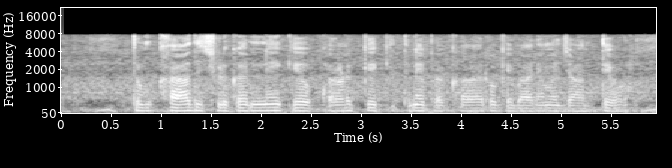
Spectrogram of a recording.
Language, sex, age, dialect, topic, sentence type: Hindi, male, 25-30, Kanauji Braj Bhasha, agriculture, statement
